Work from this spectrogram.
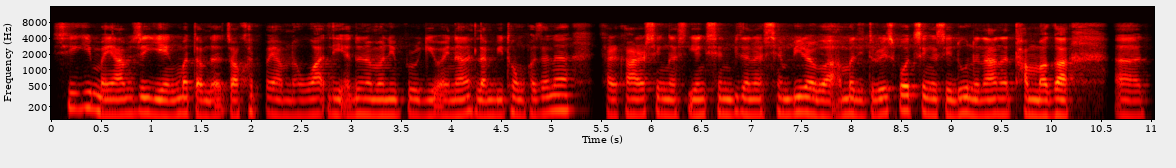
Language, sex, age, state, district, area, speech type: Manipuri, male, 18-30, Manipur, Bishnupur, rural, spontaneous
